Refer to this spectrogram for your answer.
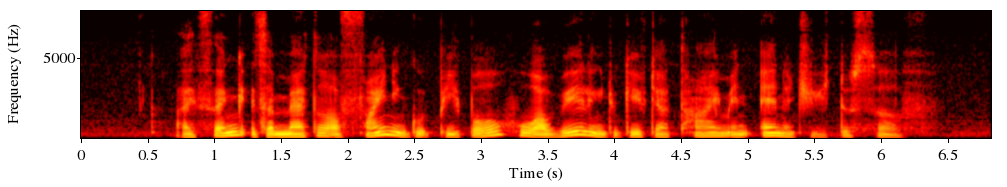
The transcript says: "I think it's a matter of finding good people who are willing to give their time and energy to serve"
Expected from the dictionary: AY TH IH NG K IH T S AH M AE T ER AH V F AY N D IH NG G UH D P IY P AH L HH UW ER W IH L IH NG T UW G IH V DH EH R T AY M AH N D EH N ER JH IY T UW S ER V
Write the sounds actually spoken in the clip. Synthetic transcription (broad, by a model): AY TH IH NG K IH T S AH M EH T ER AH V F AY N D IH NG G UH D P IY P AH L HH UW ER W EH L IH NG T UW G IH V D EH T AY M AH N EH N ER JH IY T UW S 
